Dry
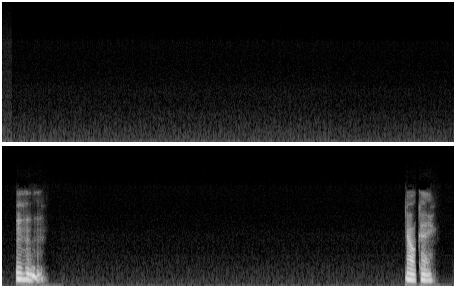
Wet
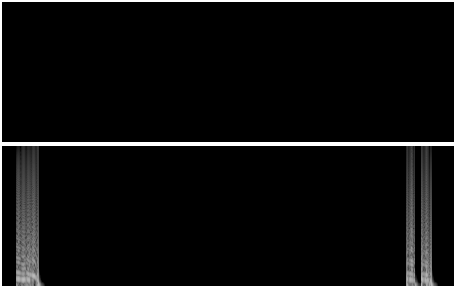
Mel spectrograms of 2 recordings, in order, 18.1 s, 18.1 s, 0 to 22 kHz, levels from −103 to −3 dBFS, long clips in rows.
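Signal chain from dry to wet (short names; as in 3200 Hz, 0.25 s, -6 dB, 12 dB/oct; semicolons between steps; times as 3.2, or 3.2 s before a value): elliptic low-pass 990 Hz; Schmitt trigger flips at -25 dBFS; grains 0.144 s, grains 9.8/s, spray 10 ms, pitch spread up and down by 0 st; gain +1 dB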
